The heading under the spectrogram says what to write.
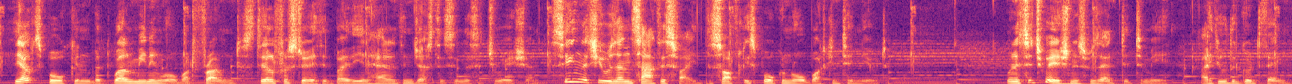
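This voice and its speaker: Music plays in the background as a man talks at a fairly quick pace with lively intonation. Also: medium pitch for a man. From Wales. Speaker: indie writer. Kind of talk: story reading.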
